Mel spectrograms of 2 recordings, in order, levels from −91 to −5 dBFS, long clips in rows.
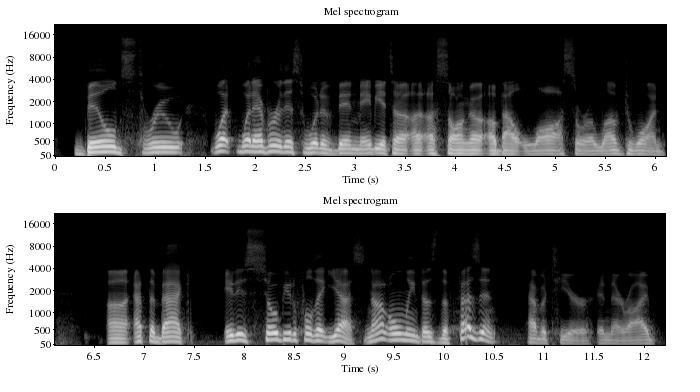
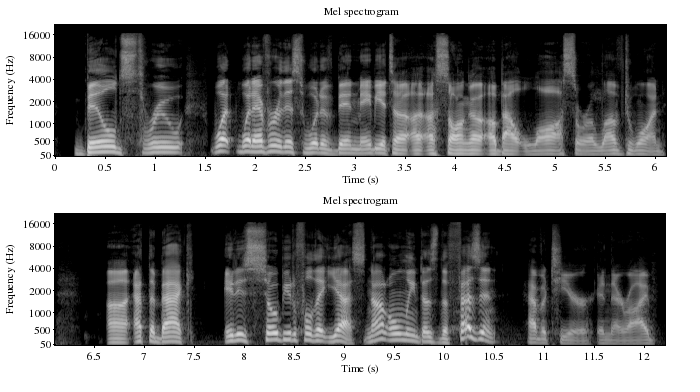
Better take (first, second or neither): second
